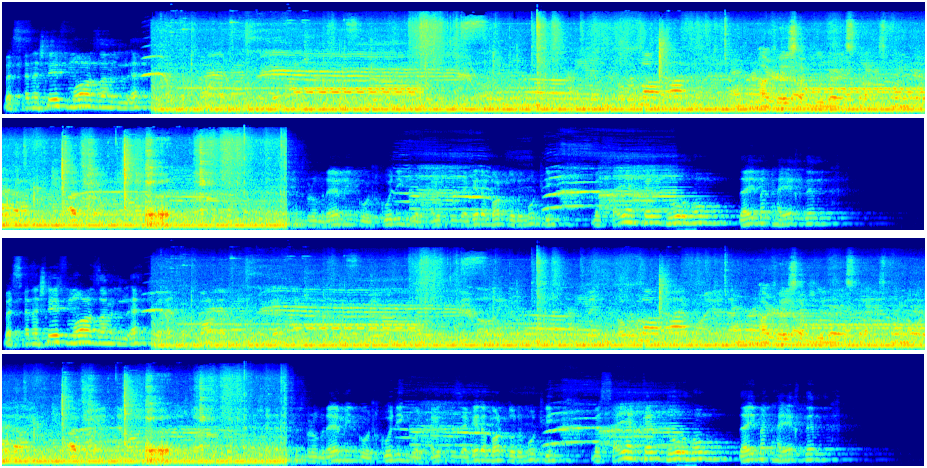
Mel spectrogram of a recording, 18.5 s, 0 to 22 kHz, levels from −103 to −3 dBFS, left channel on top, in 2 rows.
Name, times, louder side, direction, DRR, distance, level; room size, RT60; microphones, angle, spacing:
voice 1, 0.0-17.6, right 1 dB, 15° right, 2 dB, 2.0 m, -45 dB
sound 1, 1.4-1.7 2.0-2.3 2.5-4.7 6.8-9.0 9.9-11.7 13.1-14.1 14.5-16.0, left 4 dB, 90° left, 4.9 m, -46 dB
Burping eructation, 1.5-12.1, left 2 dB, 25° left, 0.8 m, -34 dB
29.0 x 11.0 x 9.0 m, 0.86 s
head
